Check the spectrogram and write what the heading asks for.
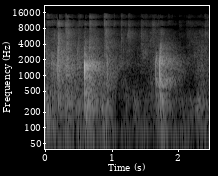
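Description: Two sharp metallic knocks, each with a short ring, about a second apart.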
